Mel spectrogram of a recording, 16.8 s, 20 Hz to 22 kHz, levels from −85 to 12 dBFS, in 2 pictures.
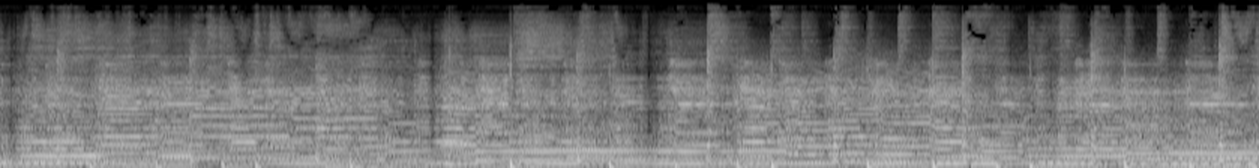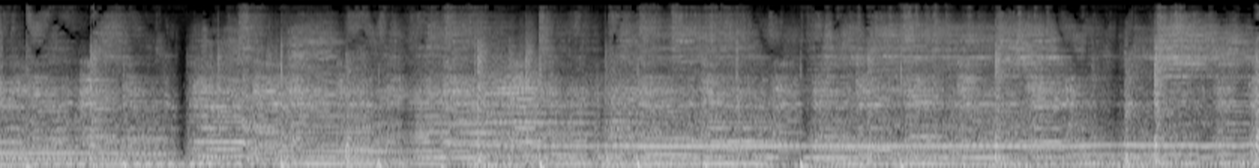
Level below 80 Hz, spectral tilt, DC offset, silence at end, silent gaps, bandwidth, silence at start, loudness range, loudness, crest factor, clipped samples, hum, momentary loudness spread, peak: -28 dBFS; -4.5 dB/octave; under 0.1%; 0 s; none; 19 kHz; 0 s; 1 LU; -14 LUFS; 14 dB; under 0.1%; none; 3 LU; 0 dBFS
